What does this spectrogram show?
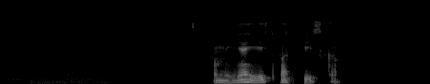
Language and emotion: Russian, neutral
